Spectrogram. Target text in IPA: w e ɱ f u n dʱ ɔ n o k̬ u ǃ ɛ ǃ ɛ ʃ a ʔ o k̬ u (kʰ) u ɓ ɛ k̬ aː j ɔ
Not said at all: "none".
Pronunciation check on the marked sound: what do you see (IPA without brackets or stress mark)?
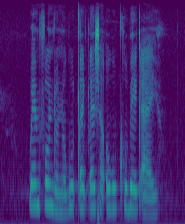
ǃʰ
